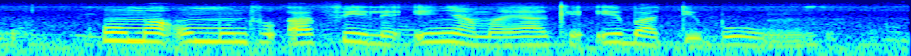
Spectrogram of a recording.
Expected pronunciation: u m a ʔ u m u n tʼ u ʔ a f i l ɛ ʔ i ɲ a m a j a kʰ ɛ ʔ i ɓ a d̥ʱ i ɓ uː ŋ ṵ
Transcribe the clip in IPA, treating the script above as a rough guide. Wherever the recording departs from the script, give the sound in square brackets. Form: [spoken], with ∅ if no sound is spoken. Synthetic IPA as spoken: u m a ʔ u m u n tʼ u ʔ a f i l ɛ ʔ i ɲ a m a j a kʰ ɛ ʔ i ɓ a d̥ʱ i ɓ uː ŋ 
